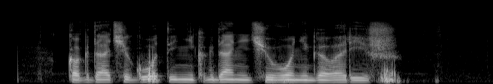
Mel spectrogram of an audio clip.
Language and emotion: Russian, neutral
